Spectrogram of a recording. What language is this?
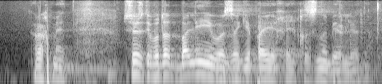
Kazakh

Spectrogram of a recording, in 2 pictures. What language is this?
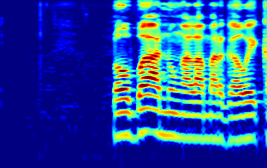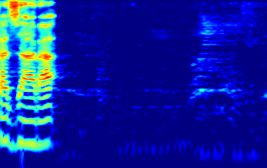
Sundanese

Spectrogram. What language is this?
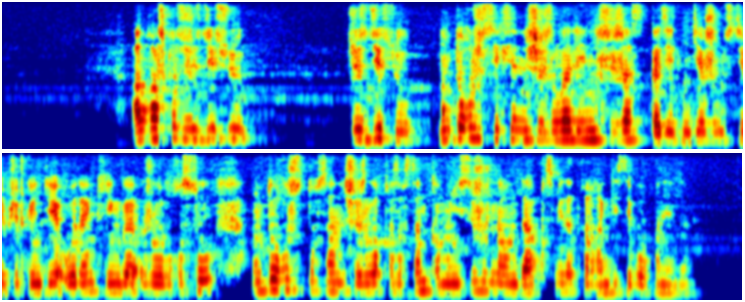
Kazakh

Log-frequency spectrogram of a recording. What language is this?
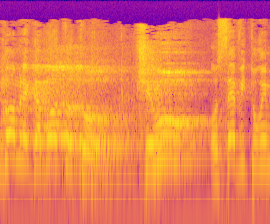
Hebrew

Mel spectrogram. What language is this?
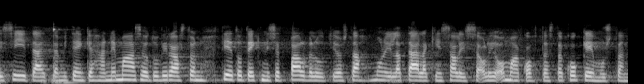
Finnish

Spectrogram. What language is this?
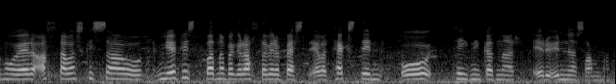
Icelandic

